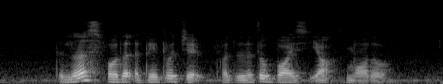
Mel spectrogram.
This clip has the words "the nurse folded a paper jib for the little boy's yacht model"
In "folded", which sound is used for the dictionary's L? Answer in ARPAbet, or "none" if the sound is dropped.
none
